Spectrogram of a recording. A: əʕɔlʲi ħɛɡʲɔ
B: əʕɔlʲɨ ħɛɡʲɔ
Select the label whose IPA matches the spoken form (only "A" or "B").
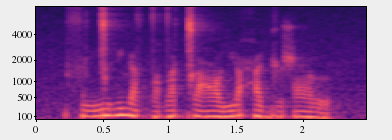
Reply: B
